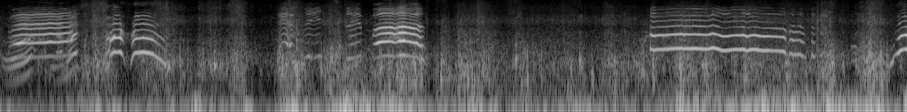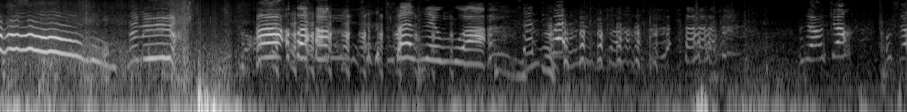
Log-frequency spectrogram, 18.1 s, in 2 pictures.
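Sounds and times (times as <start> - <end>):
luge sliding: 0.1 - 14.0
laughter: 11.5 - 16.4.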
